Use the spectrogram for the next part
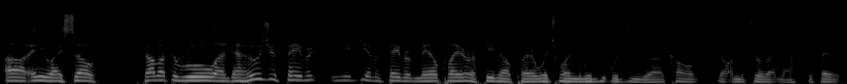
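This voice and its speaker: A man's voice: a little high, fast talker, warm tone, no echo. A man hosting a casual interview show, informal and often chiming in with short interjections.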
